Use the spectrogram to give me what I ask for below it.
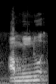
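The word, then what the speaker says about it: amino: ये smallest unit है अमीनो acid का, इसको अमाइनो एसिड भी प्रोनाउंसिएट कर सकते हैं।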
